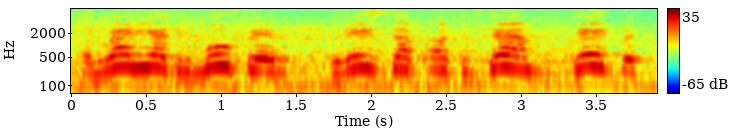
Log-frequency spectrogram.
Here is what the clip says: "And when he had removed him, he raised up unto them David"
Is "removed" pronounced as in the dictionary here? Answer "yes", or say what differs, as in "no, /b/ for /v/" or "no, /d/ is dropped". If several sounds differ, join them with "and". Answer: no, /d/ is dropped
